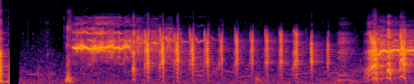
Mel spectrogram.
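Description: A middle-aged man laughs loudly and heartily.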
